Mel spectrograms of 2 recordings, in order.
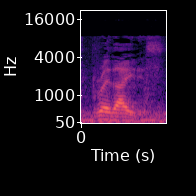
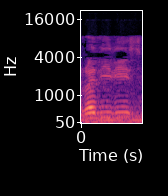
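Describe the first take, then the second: First: The name is said with English sounds. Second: The name is said with Spanish sounds. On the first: The speaker calls it wrong. "never pronounce it red iris" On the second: The speaker calls it right. "You just pronounce it"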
